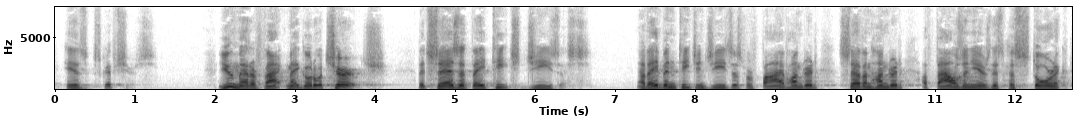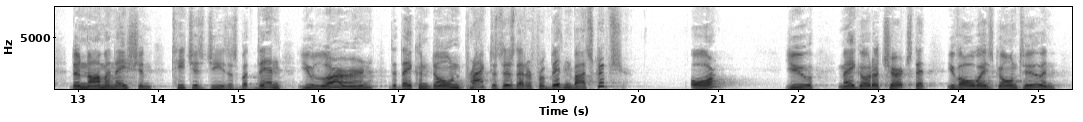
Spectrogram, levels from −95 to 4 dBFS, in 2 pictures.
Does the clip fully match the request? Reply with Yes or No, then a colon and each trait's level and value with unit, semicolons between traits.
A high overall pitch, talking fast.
No: high, 195 Hz; slow, 135 wpm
